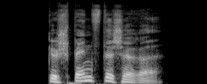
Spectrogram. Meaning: inflection of gespenstisch: 1. strong/mixed nominative/accusative feminine singular comparative degree 2. strong nominative/accusative plural comparative degree
- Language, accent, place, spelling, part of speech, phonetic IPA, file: German, Germany, Berlin, gespenstischere, adjective, [ɡəˈʃpɛnstɪʃəʁə], De-gespenstischere.ogg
